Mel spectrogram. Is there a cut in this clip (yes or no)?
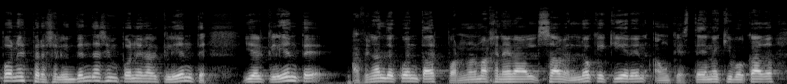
no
